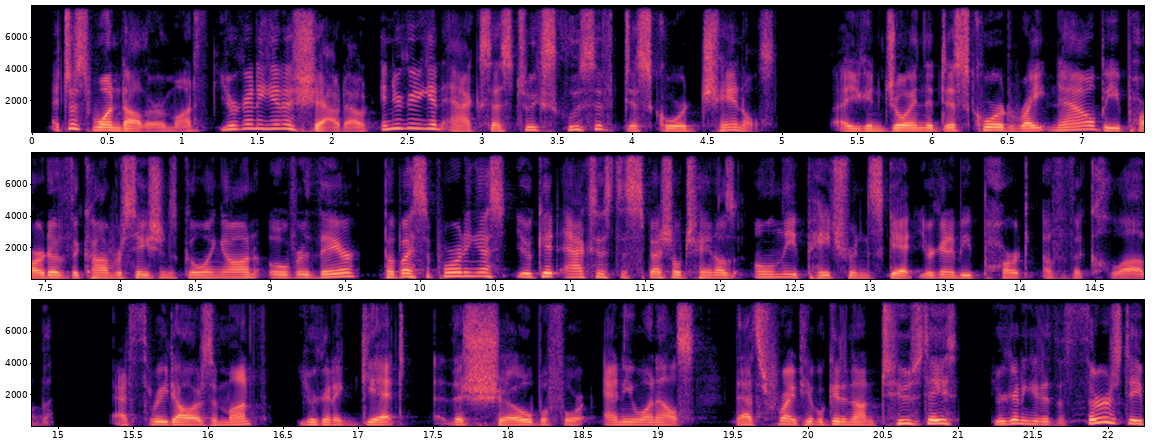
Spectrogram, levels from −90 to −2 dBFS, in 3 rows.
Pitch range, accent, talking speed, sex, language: 145-185 Hz, American, 230 wpm, male, English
